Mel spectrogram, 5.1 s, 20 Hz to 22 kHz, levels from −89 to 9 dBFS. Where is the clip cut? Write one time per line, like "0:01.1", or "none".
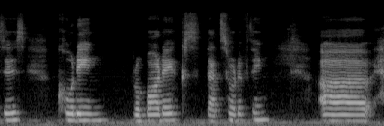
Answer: none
